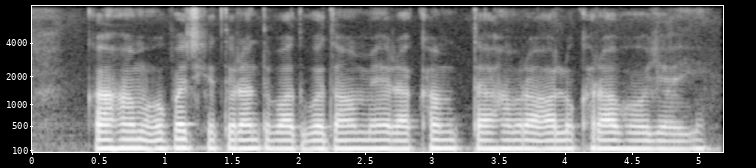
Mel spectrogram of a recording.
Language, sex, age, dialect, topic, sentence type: Magahi, male, 18-24, Western, agriculture, question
